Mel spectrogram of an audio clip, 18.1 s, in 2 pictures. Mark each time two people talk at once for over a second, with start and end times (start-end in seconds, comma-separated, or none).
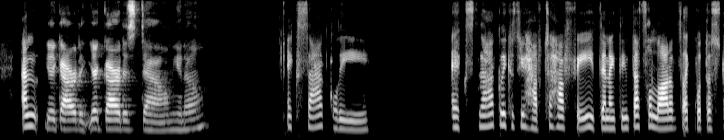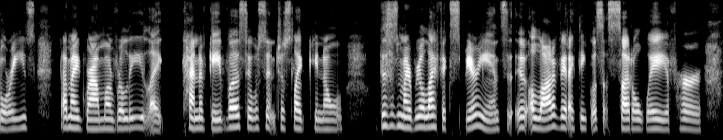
none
